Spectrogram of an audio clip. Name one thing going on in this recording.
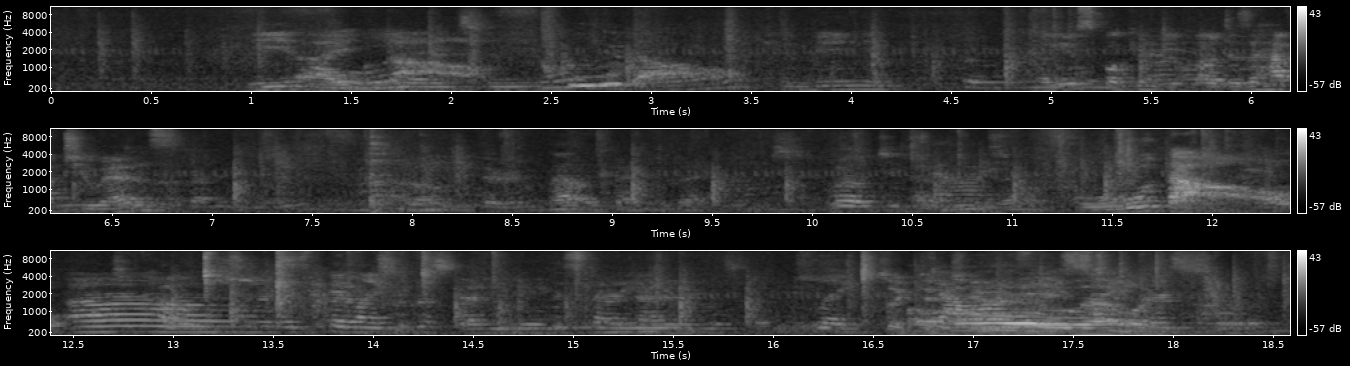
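Several young men and women talk over each other nearby.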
